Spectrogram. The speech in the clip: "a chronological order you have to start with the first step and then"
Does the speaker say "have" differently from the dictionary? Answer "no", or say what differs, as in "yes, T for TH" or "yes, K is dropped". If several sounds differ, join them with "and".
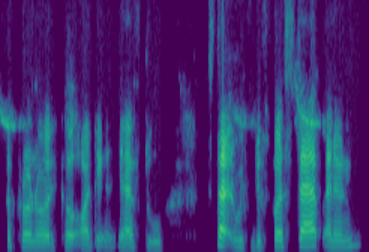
yes, F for V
